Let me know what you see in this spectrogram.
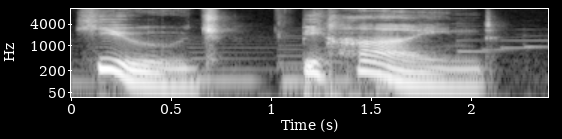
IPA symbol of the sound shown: h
